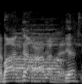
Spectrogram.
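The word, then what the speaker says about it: Bogdanovic: Yeah, Bogdanovich.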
